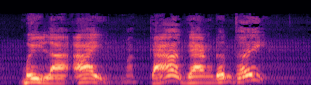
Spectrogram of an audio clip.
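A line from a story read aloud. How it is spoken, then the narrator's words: Murderous loud shout. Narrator (Vietnamese): Lạc Thiên Vân mặt sát khí lớn tiếng quát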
